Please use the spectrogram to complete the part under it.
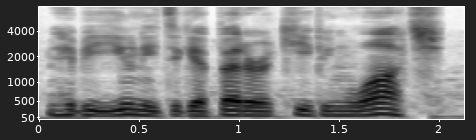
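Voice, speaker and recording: A man's voice: medium pitch, steady tone, fairly quick, natural voice. A man playing an earnest, level-headed male werewolf in an audio drama, speaking in a straightforward way. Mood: concerned.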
